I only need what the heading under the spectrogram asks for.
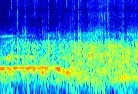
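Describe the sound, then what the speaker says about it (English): Brief burst of audience applause at a school board of education meeting, a dense steady patter of clapping heard over a short moment with some voices mixed in. "let's give her another round of applause"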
